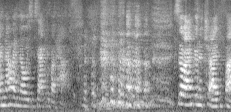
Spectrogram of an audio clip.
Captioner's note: laughter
